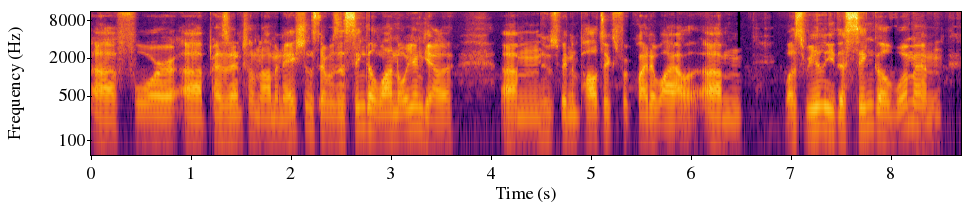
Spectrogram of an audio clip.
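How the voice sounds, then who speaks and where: With a German accent, a man talks at a moderate pace. His pitch varies in an ordinary way. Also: dry, close sound with no echo. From Germany. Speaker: professor. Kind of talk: interview. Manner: halting.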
